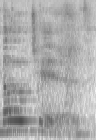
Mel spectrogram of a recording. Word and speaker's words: motive: Say, what strange motive, how many syllables are in motive? Two. Mo, your chin drops, tiv, motive, okay? There's a vowel O and a vowel I, and the E is silent, don't worry about it.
